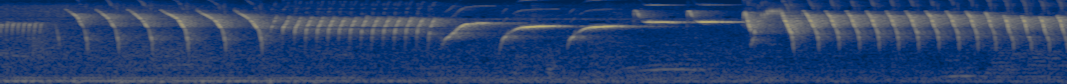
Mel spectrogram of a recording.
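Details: Training song of a canary: quick repeated downward-slurred notes lead into a dense buzzy trill, then a few rising and falling whistled notes and a long rapid pulsing roll, with a faint low hum early on.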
